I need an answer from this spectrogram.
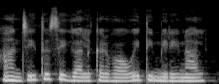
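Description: A woman's voice: fairly low pitch, fairly even intonation, fairly quick, creaky, dark tone. A woman voicing an older mother-in-law who talks in a polite, worried way, in a storybook reading. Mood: fretful.

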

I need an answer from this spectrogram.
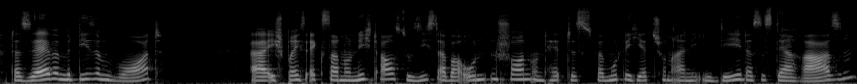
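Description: A young woman teaches Spanish in a casual online video lesson, speaking straight to the viewer in a chatty way and correcting herself as she goes. Her voice is mid-range and her speed is normal.

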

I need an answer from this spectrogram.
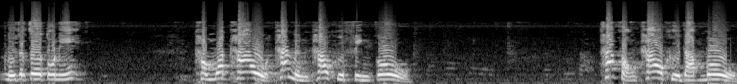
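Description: Slow, bright-voiced Thai woman teacher. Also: a little high, low-quality recording. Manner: slow, patient, drills words and asks pupils to repeat. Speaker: English teacher. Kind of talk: explaining a worksheet to young pupils.

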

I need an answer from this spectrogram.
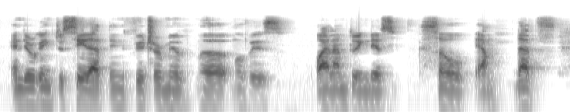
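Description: Man, deep voice, toy-film creator reacting to his past work, loose and self-mocking, jokey asides. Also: a bit bright. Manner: rambling, self-deprecating, joking. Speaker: stop-motion filmmaker reviewing his own movies. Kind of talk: casual reaction commentary.

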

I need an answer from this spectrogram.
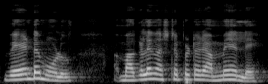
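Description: A woman voicing a smooth-talking, scheming middle-aged man who lies persuasively. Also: medium pitch, normal speed, mellow, natural voice.

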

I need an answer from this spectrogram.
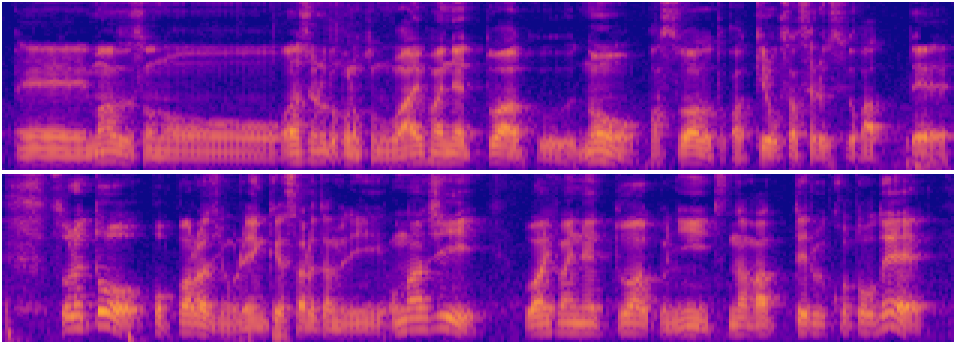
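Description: A man with a Kansai accent hosting a casual gadget unboxing review, chatty and thinking aloud with lots of fillers. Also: low-pitched. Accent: Kansai Japanese. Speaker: gadget reviewer and channel host.

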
